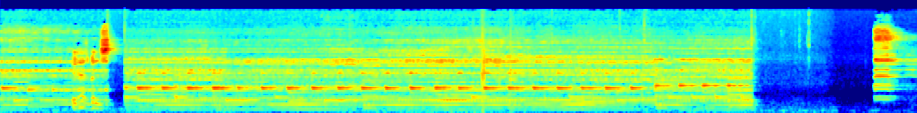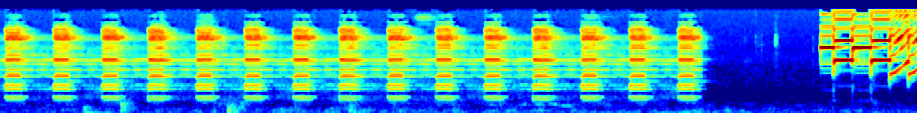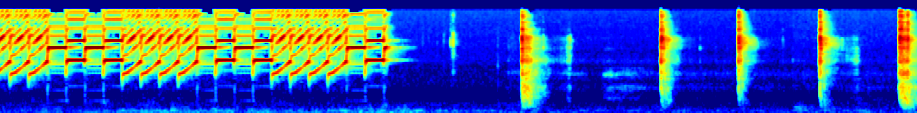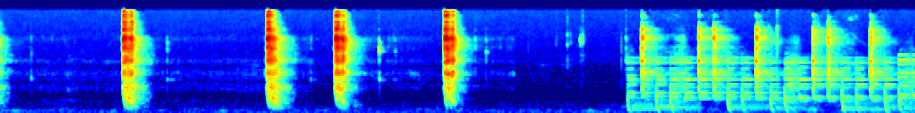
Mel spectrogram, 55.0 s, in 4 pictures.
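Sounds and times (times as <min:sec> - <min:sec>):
car alarm through speaker: 0:13.1 - 0:24.3, 0:26.1 - 0:33.6.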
